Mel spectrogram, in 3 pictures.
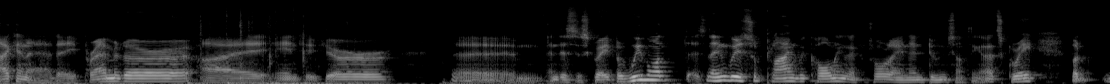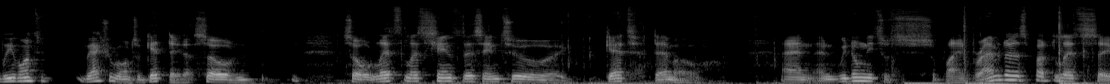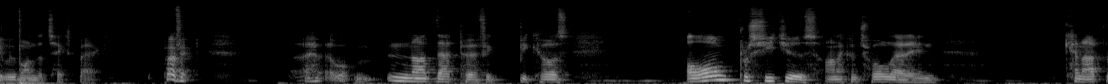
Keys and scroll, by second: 0.0-0.6 typing, 1.6-4.0 typing, 14.5 ctrl+Left, 15.1-18.8 typing, 18.6 Right, 20.8-22.9 typing.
